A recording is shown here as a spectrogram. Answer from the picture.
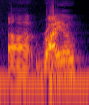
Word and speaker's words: Ryo: as Kyle Klace Hesk, along with Ryo. Am I saying that right? Finally, for once, someone does.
